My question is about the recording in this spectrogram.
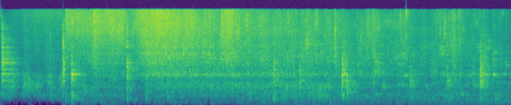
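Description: Saucepan of shallots frying in butter sizzling as liquid is poured in from a measuring jug, the hiss swelling about a second in and then easing off. A wooden spoon stirs and knocks against the pan now and then.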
